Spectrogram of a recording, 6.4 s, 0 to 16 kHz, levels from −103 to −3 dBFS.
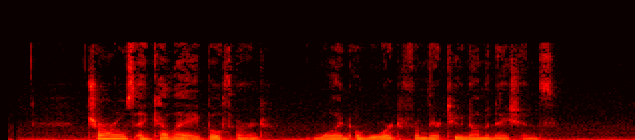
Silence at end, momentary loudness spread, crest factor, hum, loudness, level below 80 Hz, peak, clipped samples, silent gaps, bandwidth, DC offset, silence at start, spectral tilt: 0 s; 12 LU; 16 dB; none; -54 LUFS; -72 dBFS; -38 dBFS; under 0.1%; none; 11.5 kHz; under 0.1%; 0.05 s; -6 dB/octave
